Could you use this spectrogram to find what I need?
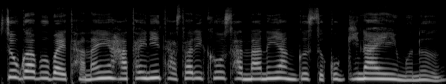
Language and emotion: Bodo, fearful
